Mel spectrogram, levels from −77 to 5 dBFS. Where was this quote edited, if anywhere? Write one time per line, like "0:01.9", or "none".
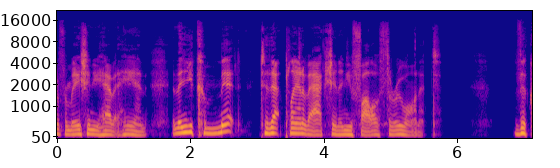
none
